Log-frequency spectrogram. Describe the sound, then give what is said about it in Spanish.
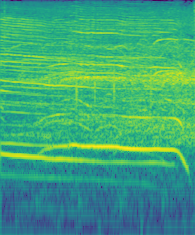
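An audience applauds and cheers loudly throughout as a guest, a master in neuroethology from the Centro de Ciencias de la Tierra, is introduced, with a long, high whistle or whoop held over the crowd noise before it slides down near the end. “Un aplauso para”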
